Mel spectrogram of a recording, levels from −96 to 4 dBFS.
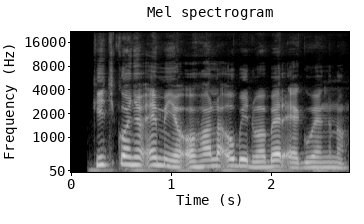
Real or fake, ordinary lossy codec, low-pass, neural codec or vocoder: real; none; none; none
